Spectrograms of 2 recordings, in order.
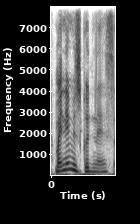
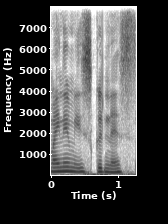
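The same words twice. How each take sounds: First: Speaking up. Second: Soft and hard to hear; too quiet at first. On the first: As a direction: raise your voice to be heard. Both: Real, not acted. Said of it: "Can you speak up, please?".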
